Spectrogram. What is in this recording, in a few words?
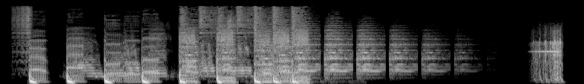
mission clear music; splatoon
